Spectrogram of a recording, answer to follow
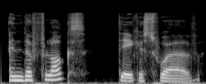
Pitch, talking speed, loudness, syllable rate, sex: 175 Hz, 175 wpm, -16 LUFS, 4.4 syllables/s, female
